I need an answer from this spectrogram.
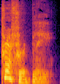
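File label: "preferably", English, British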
